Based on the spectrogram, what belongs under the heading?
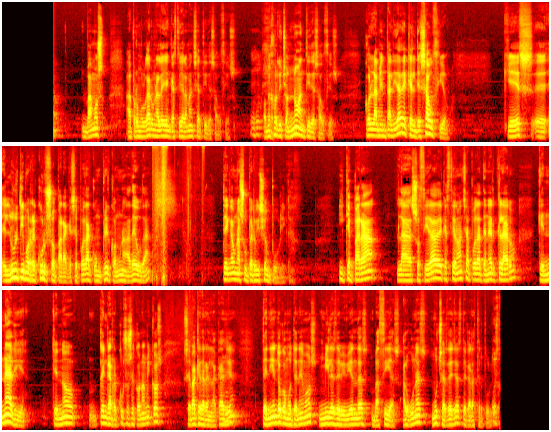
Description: Entrevista a García-Page en la Cadena Ser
